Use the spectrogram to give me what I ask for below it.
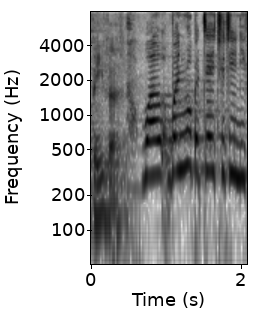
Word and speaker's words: Belvoir: So, to me it seems it's spelt Belvoir but pronounced Beaver.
